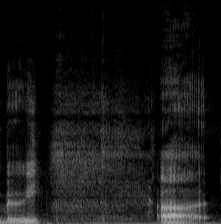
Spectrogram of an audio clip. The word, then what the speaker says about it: Bowie: This is about Bowie, depending on how you pronounce it. Bowie if you're David Bowie, Bowie if you're Jim Bowie.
